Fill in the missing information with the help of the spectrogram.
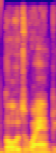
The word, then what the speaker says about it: Baudouin: One interesting thing that we pronounce his name Baudouin, because that's the original French pronunciation, when he was talking about renal failure.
